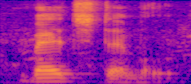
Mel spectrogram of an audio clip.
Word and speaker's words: vegetable: right pronunciation that is vegetable you have to make three syllable in this word just only three syllable that is vegetable vegetable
